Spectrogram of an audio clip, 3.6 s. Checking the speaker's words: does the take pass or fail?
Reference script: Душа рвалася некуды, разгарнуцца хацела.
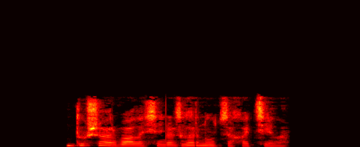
fail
